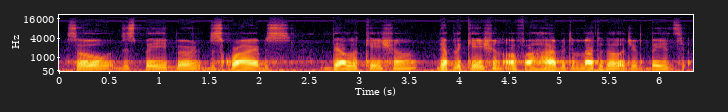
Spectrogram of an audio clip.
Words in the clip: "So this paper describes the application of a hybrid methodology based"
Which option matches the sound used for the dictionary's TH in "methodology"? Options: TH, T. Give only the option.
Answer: T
